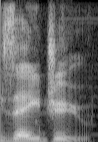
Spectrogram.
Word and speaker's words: Tze-keung: Victor, I've got a pronunciation guide at the bottom here. Victor Lee Tze-keung.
